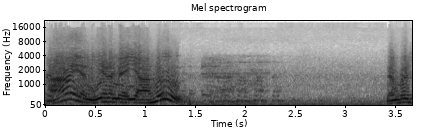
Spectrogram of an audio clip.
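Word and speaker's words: ירמיהו: grasp that if you called him Jeremiah, he'd just keep walking. Because that's not his name, and he wouldn't know anybody named Jeremiah. But if you said Yirmiyahu, then he'd know who you're talking about.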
